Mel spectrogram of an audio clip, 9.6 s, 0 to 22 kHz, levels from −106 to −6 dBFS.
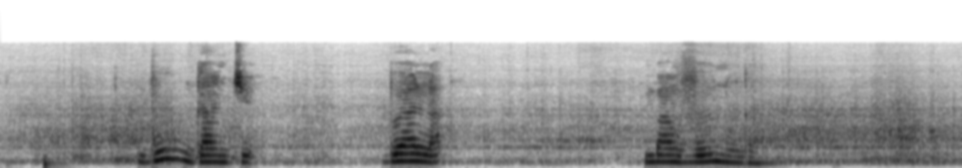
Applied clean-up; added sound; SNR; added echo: none; Wood; 14 dB; none.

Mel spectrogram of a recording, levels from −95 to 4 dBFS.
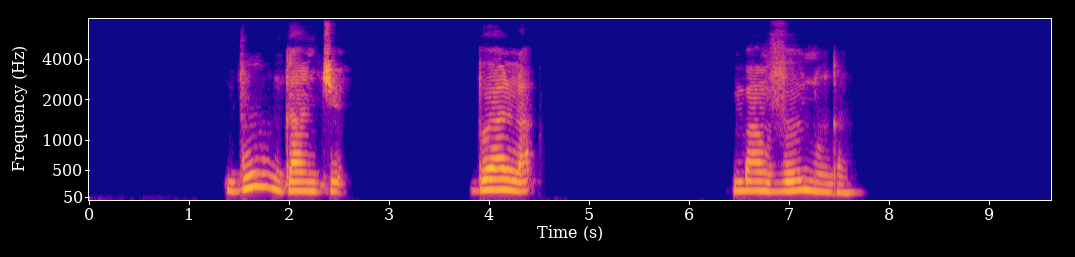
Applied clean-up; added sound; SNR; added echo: neural mask model Resemble Enhance denoiser.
